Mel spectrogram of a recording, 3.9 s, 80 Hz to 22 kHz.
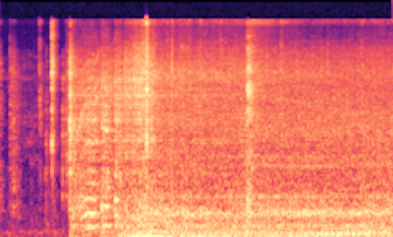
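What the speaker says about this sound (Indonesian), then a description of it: "Ini kita sekarang mau coba nyalain mesinnya." A BMW E36 engine cranks briefly, catches and settles into a steady idle, heard close with no talking.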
